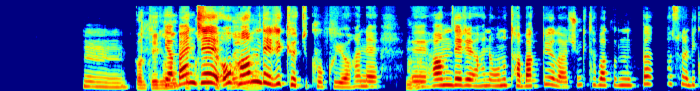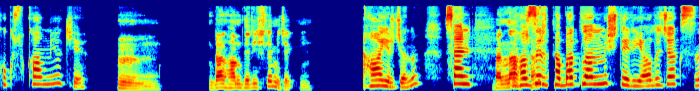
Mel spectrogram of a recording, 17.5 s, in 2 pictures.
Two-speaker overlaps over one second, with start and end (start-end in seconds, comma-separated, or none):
2.0-3.3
